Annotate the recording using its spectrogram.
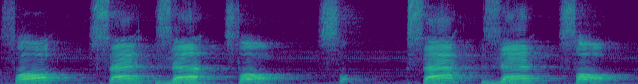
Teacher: Keluar dari ujung lidah hampir bertemu dengan gigi depan bagian bawah. Ya, gigi depan bagian bawah.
